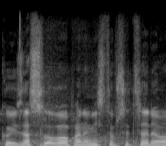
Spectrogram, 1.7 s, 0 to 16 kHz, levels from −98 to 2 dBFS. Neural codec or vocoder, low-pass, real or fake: vocoder, 44.1 kHz, 128 mel bands every 256 samples, BigVGAN v2; 14.4 kHz; fake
